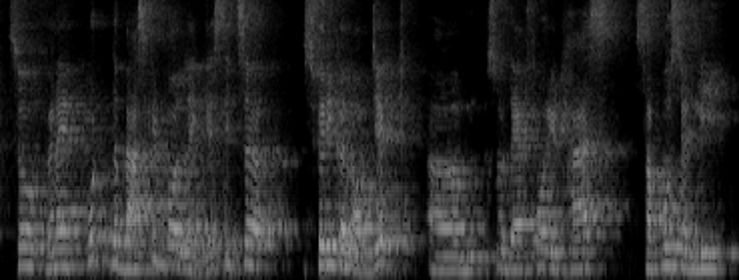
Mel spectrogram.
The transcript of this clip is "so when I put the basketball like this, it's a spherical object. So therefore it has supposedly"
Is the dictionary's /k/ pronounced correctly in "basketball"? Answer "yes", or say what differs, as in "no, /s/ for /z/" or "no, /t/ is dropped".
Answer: yes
